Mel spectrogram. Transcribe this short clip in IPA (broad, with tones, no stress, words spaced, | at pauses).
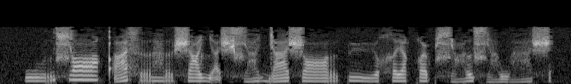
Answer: wu˩rɕɒː˥ qʼa˩˥ɬra̤˧r ʃɑ˧ʎa̰˩ʃɕa̤˩˥ɟa˩˥ ʃɒː˧rpyː˥˩χe˥ qy˧pɕɑ̤˩˥lɕa̤˩ wa̤˩˥ʃ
